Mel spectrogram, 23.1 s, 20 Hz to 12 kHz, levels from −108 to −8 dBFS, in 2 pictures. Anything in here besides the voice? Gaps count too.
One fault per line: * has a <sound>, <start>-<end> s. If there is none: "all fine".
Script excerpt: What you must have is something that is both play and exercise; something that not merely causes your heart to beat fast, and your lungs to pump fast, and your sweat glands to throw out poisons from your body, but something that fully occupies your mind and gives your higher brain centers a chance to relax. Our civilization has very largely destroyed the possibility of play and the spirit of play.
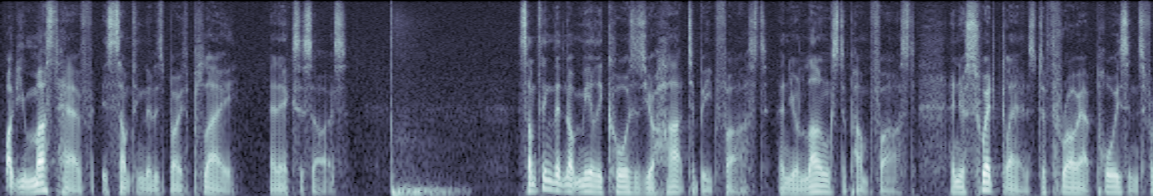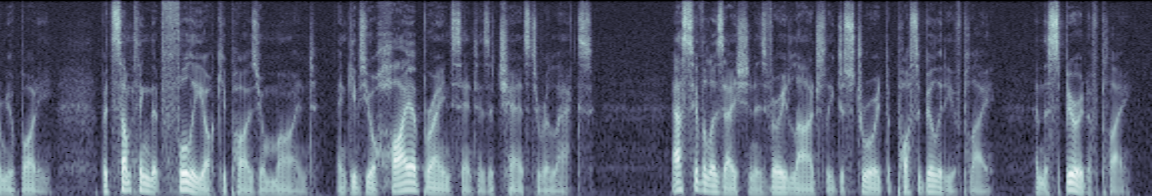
* has a thud, 3.9-4.7 s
